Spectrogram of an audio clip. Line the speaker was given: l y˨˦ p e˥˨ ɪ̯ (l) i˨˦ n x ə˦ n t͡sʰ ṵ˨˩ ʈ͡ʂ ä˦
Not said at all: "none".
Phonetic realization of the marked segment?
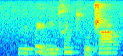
l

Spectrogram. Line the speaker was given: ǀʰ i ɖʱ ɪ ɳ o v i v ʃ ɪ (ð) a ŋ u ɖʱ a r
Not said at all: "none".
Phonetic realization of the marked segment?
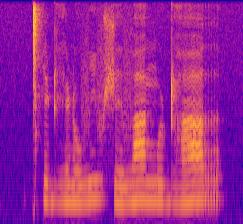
v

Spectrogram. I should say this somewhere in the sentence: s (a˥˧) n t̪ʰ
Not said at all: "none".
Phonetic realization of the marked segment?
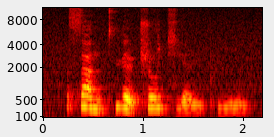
a˥˧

